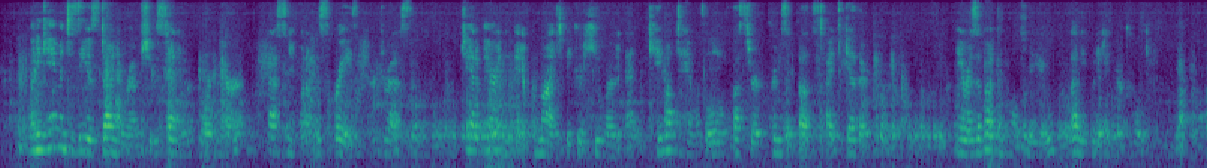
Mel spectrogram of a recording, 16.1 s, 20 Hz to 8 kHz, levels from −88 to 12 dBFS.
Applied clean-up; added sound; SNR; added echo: neural separator model SepFormer DNS4.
